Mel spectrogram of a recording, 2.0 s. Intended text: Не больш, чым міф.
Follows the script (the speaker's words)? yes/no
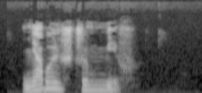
yes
